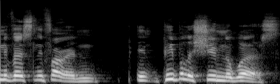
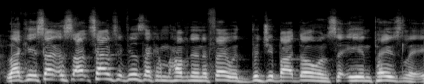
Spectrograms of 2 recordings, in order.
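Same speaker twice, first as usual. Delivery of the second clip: ordinary delivery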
